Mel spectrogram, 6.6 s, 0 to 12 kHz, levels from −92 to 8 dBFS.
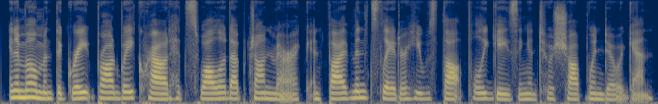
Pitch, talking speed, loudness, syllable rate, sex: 185 Hz, 230 wpm, -19 LUFS, 6.2 syllables/s, female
